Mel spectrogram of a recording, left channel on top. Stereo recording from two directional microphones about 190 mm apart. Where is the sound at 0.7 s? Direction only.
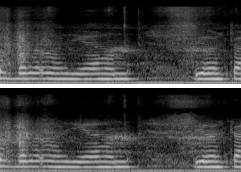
20° left (ahead or behind).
